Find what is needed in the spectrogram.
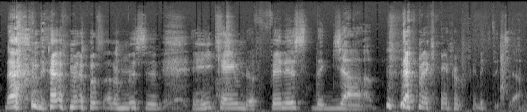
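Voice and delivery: words breaking into real laughter; can't get through the line for laughing. Real, not acted. Cracking up at the scene.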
